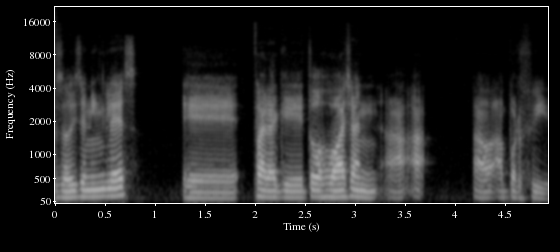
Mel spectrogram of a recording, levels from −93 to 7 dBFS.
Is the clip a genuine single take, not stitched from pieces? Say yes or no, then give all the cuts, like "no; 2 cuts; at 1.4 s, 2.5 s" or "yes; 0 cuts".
no; 1 cut; at 1.9 s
